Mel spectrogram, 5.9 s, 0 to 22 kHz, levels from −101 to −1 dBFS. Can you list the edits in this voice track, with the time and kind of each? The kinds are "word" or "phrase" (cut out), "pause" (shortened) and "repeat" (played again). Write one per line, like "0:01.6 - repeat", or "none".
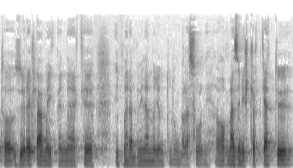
none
